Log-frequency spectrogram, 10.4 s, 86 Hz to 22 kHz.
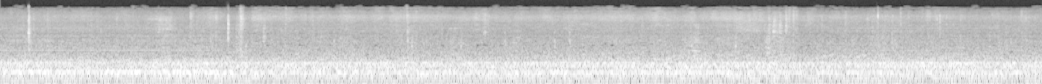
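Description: Steady low rumble inside the cabin of an Airbus A320 taxiing on a wet apron, its engines running at taxi power.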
